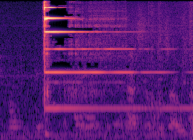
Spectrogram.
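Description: Chrome desk service bell struck once by hand: a single ding about half a second in that rings on and fades slowly. It is the call bell that patients ring to summon the lab staff for a timed glucose test.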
